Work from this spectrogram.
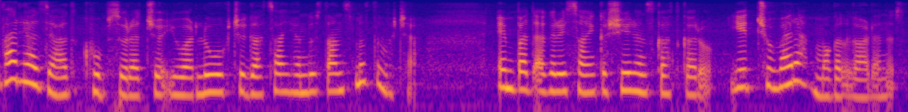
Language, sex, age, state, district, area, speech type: Kashmiri, female, 45-60, Jammu and Kashmir, Budgam, rural, spontaneous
